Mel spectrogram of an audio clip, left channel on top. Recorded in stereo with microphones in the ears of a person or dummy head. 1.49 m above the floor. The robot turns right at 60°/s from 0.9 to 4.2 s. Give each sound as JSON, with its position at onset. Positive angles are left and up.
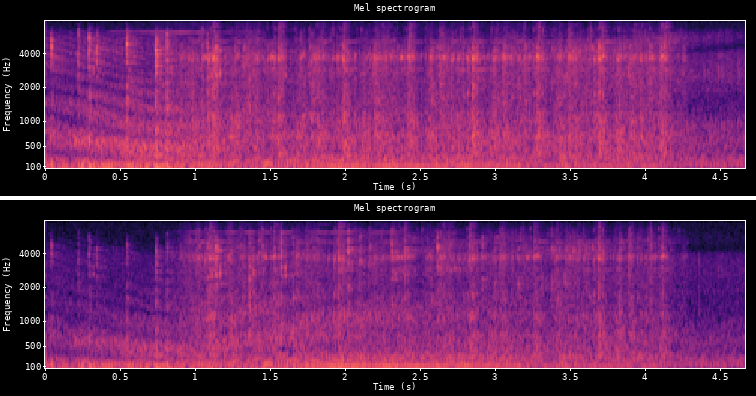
{"t": 0.0, "sound": "a motorcycle", "side_deg": 50}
